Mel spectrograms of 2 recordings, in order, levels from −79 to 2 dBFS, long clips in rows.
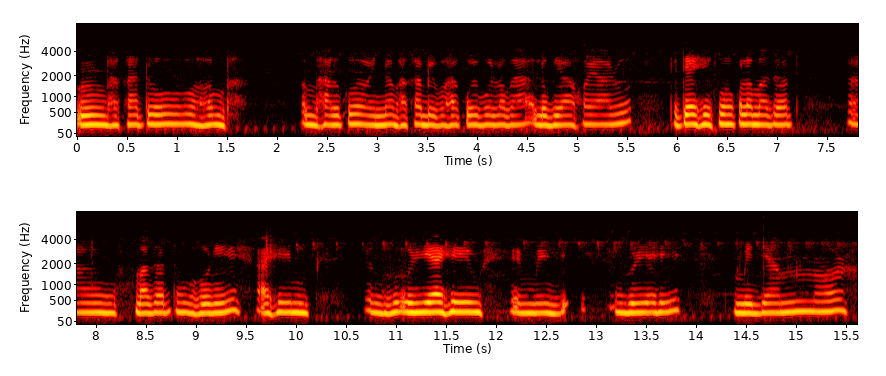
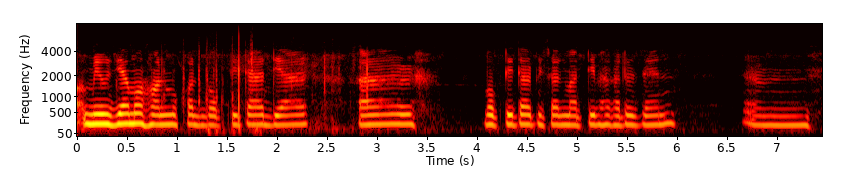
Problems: none marked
